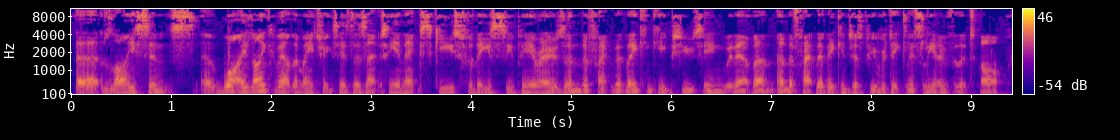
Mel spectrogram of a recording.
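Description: A man's voice: mid-range voice, fast, hardly any pauses, darkish tone. A man in a casual film discussion, thinking aloud in a hesitant way and correcting himself as he goes. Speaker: film podcast host.

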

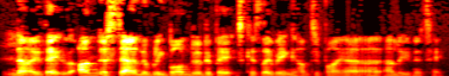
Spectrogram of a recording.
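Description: Guy chatting about films, bit husky, voice goes up and down loads, hesitant and wandering. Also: low voice, very animated, normal speed. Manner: hesitant, wandering, chuckly self-amused asides. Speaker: film podcast co-host. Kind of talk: casual film discussion.

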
